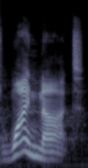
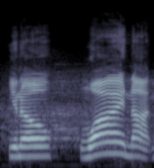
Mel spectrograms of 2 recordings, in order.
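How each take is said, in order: First: Said in the usual way. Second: Slow, louder "why not?"; emphatic why not. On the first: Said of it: "The right question is". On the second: Shown as a demonstration. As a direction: drag out "why not" with weight.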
